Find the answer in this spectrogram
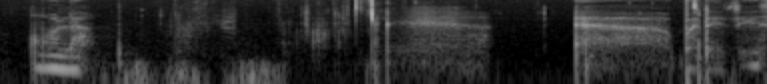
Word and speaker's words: hola: It is hola hola. Uh but it is spelled h o l a l e uh why why because h is silent.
